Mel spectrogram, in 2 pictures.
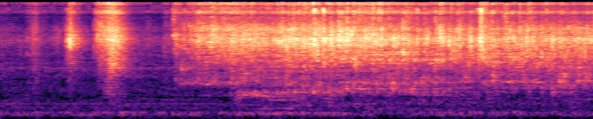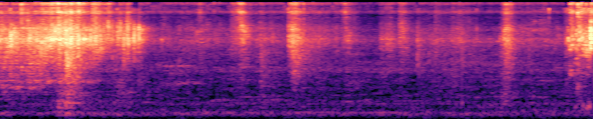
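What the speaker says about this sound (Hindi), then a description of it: "तीन गिलास ही हम पानी के डालेंगे, हमारा गोश्त अच्छे से गल जाए" Water poured from a glass into a pot of meat cooking for Old Delhi-style degi achari chicken biryani, a steady splashing pour lasting several seconds with a brief louder gush, then trailing off.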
